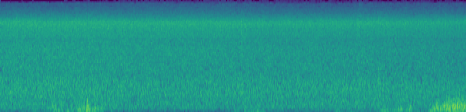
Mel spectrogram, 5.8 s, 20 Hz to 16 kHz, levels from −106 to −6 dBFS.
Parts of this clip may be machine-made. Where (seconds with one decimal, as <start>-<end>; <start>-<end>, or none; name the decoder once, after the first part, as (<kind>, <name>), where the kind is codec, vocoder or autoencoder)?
0.5-4.0 (vocoder, Vocos)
